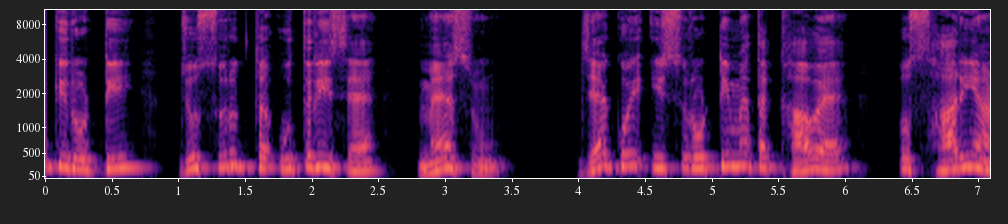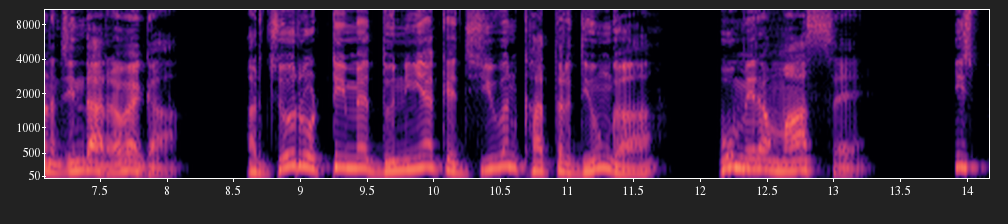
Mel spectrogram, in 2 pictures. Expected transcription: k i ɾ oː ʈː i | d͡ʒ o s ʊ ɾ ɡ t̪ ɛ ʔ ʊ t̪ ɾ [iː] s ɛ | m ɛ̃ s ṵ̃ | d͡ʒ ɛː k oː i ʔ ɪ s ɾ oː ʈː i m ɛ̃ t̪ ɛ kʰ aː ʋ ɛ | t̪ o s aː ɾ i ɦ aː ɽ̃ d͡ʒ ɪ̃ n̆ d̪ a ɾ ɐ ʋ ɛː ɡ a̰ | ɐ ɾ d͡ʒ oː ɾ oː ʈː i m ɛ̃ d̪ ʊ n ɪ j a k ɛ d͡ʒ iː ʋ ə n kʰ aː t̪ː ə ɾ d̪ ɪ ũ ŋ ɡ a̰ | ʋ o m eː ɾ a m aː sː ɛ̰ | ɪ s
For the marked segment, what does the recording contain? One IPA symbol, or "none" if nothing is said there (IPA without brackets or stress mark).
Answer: i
